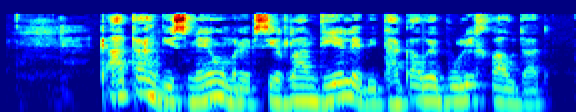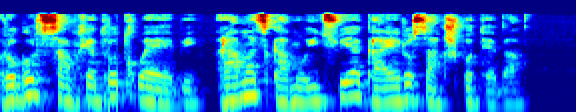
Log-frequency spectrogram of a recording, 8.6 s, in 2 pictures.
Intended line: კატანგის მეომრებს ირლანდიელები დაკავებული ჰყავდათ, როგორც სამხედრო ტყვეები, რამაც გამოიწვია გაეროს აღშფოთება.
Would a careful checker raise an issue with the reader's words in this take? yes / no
no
